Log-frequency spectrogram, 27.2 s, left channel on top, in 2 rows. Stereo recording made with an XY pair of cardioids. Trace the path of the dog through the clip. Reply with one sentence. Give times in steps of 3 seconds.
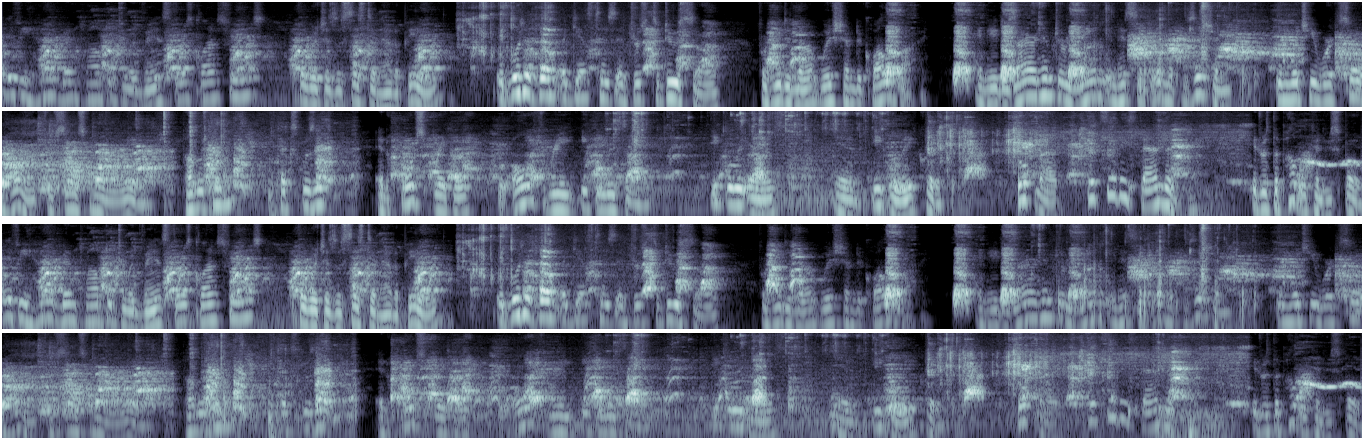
You can hear the dog on the right from 0 s, on the left from 9 s and on the right from 15 s.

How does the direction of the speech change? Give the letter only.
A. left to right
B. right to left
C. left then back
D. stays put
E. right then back
B.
